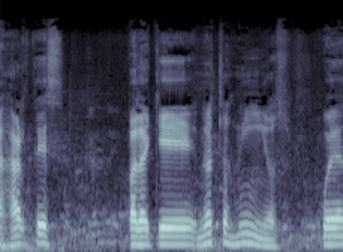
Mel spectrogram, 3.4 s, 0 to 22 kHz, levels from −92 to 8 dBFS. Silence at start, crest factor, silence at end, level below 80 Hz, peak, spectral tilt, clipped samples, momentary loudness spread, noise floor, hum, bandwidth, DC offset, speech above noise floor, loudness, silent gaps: 0 s; 16 dB; 0 s; -42 dBFS; 0 dBFS; -5.5 dB/octave; under 0.1%; 24 LU; -36 dBFS; none; 14 kHz; under 0.1%; 20 dB; -16 LUFS; none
